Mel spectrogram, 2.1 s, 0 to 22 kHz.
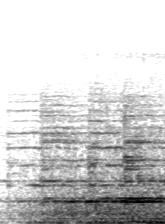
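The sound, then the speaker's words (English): Church bells ring from a small village church in Normandy, near Caen, with several overlapping strokes whose resonant tones hum and build steadily in loudness. “The curé of this little Normandy church, 2 or 3 miles from Caen, wants me to say how sorry he is about these bells.”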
